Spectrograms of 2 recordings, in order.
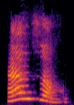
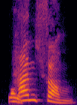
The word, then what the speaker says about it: handsome: একটা স্ট্রেস দিব sandwich don't pronounce this d sandwich okay Rajiv Sharma handsome.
